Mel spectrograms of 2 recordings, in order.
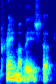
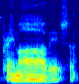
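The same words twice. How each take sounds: First: The vowel before 'vesha' is short. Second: The vowel before 'vesha' is long. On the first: The speaker calls it wrong. "it should not be mispronounced. It's not" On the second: The speaker calls it right. "Avesha, long"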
